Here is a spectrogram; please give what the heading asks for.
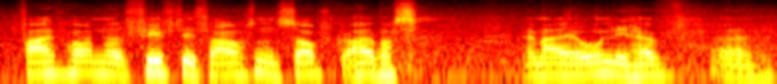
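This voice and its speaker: An older man with a non-native English accent, talking casually and haltingly to viewers in a self-deprecating way as a travel vlogger. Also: fairly high pitch, steady tone. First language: not English. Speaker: travel YouTuber. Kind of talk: casual vlog talk to camera. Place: outdoors. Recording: noisy outdoor street ambience with traffic.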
